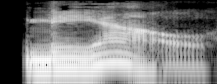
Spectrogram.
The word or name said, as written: Miao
